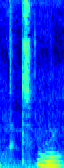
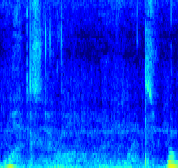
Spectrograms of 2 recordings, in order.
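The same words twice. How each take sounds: First: A mock-concerned voiced "What's wrong?" with a lifted tone; worried people asking. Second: "What's wrong?" whispered, hushed and anxious; whispered worry. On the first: People unsettled by her tears, lightly mock concerned. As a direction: play the fussing friend, lightly. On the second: Retold or imitated. Friends fussing over her tears, whispered concern. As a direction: lean in and hush the question. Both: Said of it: "They're like".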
